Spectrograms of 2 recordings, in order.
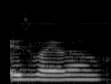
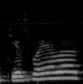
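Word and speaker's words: Yisraela: Um, it's pronounced Israela. Oh, which you could hear me saying. Um, a lot of people pronounce my name Gizella cuz it has a Y at the beginning, but it's silent.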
